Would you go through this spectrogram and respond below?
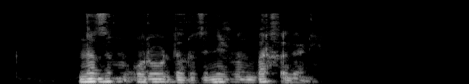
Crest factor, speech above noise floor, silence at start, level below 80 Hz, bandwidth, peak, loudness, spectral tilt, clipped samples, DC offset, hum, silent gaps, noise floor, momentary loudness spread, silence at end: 22 dB; 61 dB; 0.8 s; -54 dBFS; 11.5 kHz; -4 dBFS; -23 LUFS; -7.5 dB/octave; under 0.1%; under 0.1%; none; none; -83 dBFS; 13 LU; 1.6 s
